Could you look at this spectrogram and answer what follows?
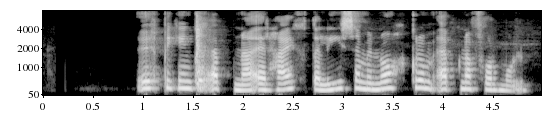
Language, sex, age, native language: Icelandic, female, 20-29, Icelandic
